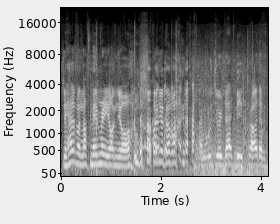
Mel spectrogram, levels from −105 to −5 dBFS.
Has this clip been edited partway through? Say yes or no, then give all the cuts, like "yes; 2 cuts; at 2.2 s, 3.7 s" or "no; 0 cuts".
yes; 1 cut; at 2.6 s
